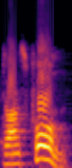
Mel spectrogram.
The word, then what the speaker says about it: transform: இந்த இடத்துல டிரான்ஸ்ஃபார்ம் பாருங்க, TRANSFORM, foam, டிரான்ஸ்ஃபார்ம். Second syllable தான் ஸ்ட்ரெஸ்.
